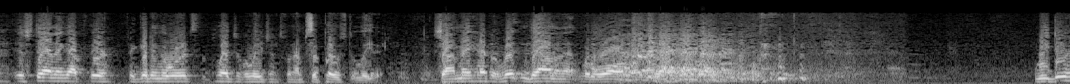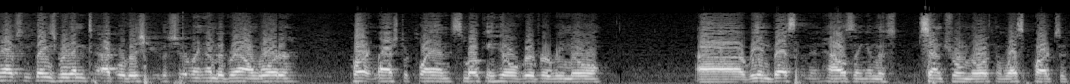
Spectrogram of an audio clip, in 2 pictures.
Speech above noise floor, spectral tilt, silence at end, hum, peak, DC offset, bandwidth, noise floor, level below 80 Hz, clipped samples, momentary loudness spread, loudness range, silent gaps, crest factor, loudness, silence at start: 30 dB; -4 dB/octave; 0 s; none; 0 dBFS; under 0.1%; 12 kHz; -42 dBFS; -42 dBFS; under 0.1%; 10 LU; 4 LU; none; 14 dB; -12 LUFS; 0 s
